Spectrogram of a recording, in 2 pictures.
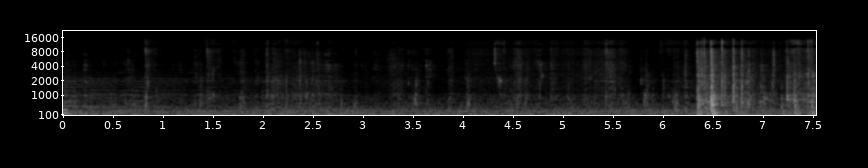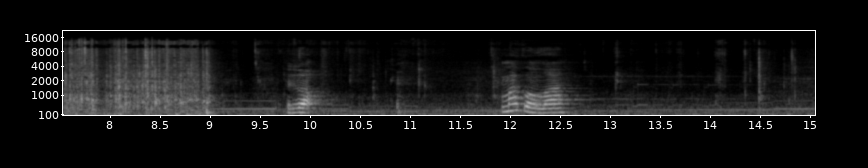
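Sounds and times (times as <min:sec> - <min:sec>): person chewing: 0:00.0 - 0:06.3, 0:10.3 - 0:11.5, 0:12.8 - 0:15.0
crackling and rustling: 0:04.4 - 0:09.1.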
